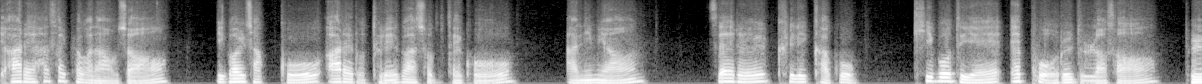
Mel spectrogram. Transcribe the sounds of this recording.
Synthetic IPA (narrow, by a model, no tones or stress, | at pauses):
aɾe̞hasʰaɭpʰjoɡanaod͡ʑʌ | iɡʌɭt͡ɕak̚k͈oaɾe̞ɾotɯɾe̞ɡɯɦaɕʰʌdodwe̞ɡo | aɲimjʌn | s͈e̞ɾɯɭkʰɯʎːikʰaɡo | kʰibodɯe̞epʰɯoɾɯɭnuɭːʌsʰʌ | pɯɭː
